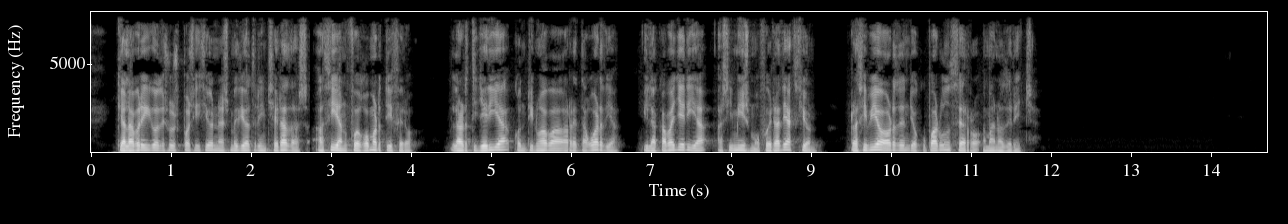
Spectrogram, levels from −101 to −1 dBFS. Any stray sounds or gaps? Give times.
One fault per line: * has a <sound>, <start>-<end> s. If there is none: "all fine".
all fine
